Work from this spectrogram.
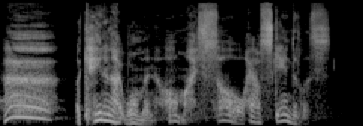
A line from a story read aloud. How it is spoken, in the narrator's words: they gasped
